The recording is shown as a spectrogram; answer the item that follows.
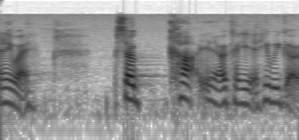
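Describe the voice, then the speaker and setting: Speaking at a fairly quick pace, a woman sounds animated in an Australian accent. Her pitch sits fairly low. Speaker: Buddhist nun and teacher. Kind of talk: dharma talk at a retreat. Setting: meditation retreat with audience.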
